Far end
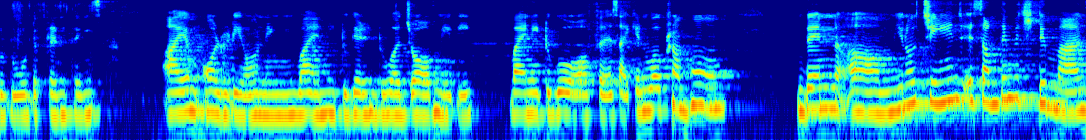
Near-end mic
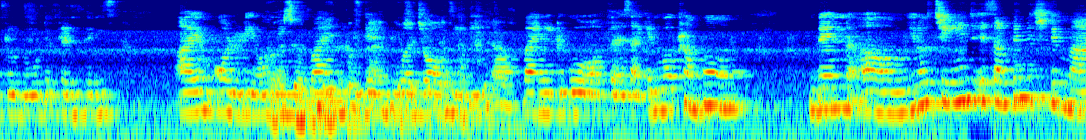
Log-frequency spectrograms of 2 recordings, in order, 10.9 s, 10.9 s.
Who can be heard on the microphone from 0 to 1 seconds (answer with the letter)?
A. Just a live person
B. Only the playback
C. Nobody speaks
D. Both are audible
B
